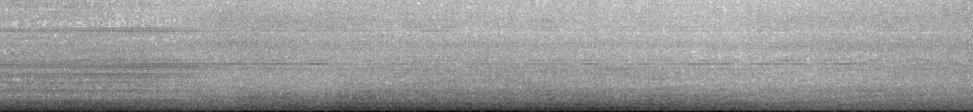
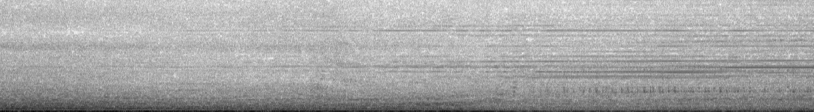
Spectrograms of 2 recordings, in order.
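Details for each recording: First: Propane-fired rooftop HVAC unit with VFD at self-storage facility, turned on in heating mode during no-heat call: deep steady rumble with even fan drone, no knocks or squeals; unit heating normally. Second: Furnace blower at self-storage facility (no-heat call): deep steady rumble with loose, uneven flutter about three times a second from the old, worn drive belt; technician decides to replace it.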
